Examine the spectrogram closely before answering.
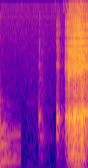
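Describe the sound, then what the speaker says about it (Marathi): A single man's throat clearing, close and brief, with a short voiced sound followed by a harsh, raspy burst. "मी खाकरलो."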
